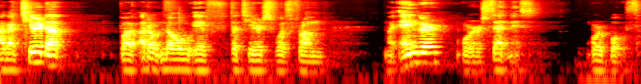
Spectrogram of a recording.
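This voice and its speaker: Speaking at a very slow pace with long, frequent pauses, a man with a Korean accent uses a fairly low voice that makes very wide pitch swings. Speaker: YouTuber. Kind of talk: reading aloud. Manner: halting.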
